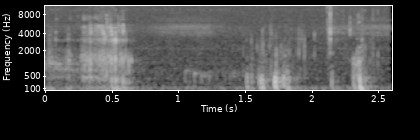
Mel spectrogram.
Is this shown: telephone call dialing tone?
no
